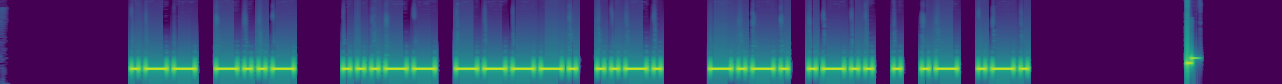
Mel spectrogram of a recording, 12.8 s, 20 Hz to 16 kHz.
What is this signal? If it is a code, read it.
Morse code, heard as a keyed tone, about 17 wpm, 700 Hz. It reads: WX 39F CLEAR
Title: Practice QSO - Exchange 2 - Info - 17wpm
